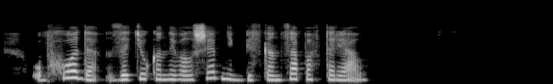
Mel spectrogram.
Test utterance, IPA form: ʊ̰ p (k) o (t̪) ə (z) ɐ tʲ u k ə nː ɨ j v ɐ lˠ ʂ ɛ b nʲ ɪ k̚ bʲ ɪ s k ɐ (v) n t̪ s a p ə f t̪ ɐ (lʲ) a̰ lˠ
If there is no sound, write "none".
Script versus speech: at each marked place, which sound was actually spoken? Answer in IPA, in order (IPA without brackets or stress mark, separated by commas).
x, d̪, z, none, ɾʲ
